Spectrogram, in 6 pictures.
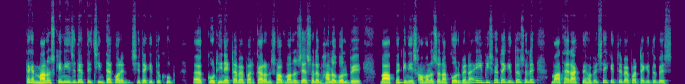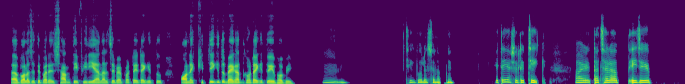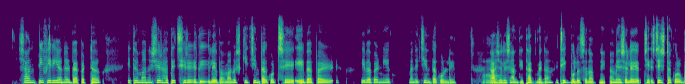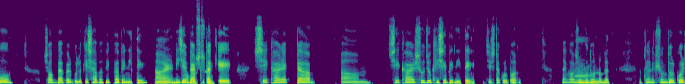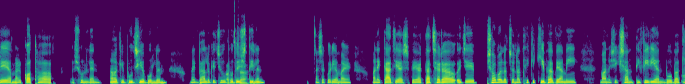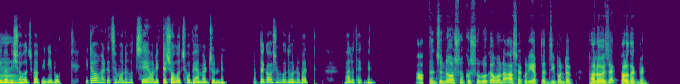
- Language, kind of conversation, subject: Bengali, advice, জনসমক্ষে ভুল করার পর তীব্র সমালোচনা সহ্য করে কীভাবে মানসিক শান্তি ফিরিয়ে আনতে পারি?
- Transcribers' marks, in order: other background noise; horn; tapping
